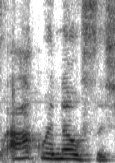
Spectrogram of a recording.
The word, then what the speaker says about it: ochronosis: But it's ochronosis.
